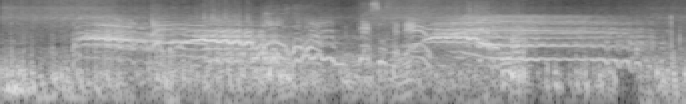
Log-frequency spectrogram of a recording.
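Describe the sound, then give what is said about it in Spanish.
A horse neighs loudly and repeatedly, its shrill whinnies rising and falling over several seconds, with a person speaking briefly underneath and faint hoof sounds in the background. “¿Qué fue lo que a mi caballo?”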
